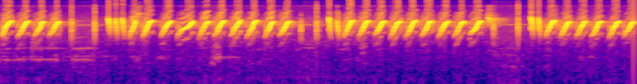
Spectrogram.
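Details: Bar-winged prinia (cigun) bren-style lure song meant to stimulate other birds to sing: long, rapid rattling runs of high downward-slurred notes, about three per second, broken by short pauses.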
